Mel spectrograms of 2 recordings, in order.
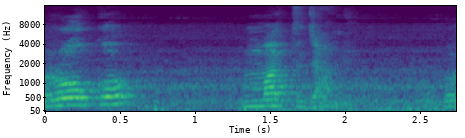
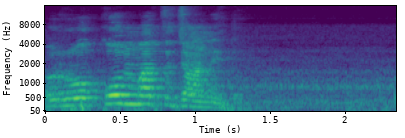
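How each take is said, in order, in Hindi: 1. roko के ठीक बाद एक विराम है। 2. इसे बिना किसी विराम के सीधे पढ़ा जाता है। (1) "रोको के बाद अल्प विराम लगाने से रोकने के लिए कहा गया" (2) "पहले वाक्य में अर्थ स्पष्ट नहीं होता है"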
